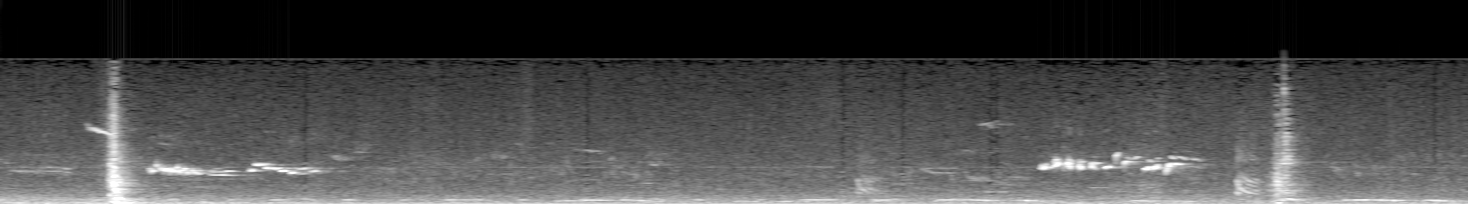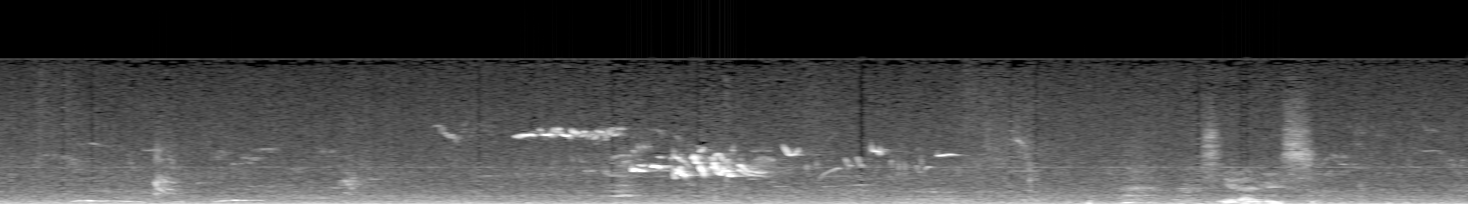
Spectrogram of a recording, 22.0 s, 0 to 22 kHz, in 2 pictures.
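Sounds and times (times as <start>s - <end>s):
birds chirping: 0.0s - 22.0s
low wavering cooing: 1.1s - 13.2s.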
